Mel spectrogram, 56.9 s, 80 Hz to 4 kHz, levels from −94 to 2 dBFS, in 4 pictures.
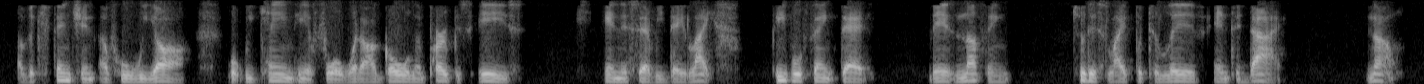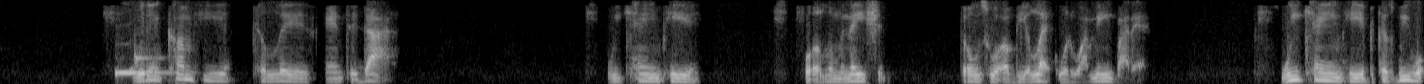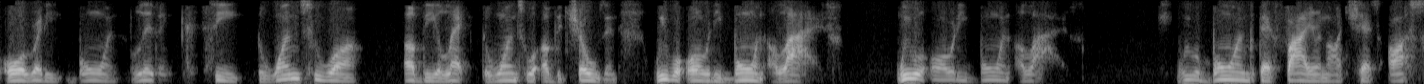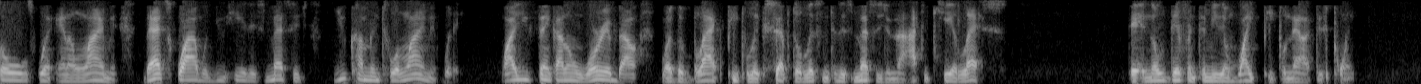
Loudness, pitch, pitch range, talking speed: -32 LUFS, 90 Hz, 85-100 Hz, 165 wpm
